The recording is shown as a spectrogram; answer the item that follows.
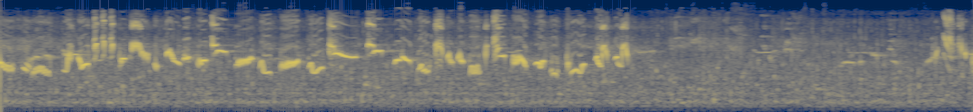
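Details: Garden warbler pouring out a long, even run of liquid, chattering warble notes for nearly five seconds, then falling quiet except for a faint closing note.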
